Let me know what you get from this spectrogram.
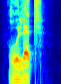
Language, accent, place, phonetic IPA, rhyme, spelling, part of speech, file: German, Germany, Berlin, [ʁuˈlɛt], -ɛt, Roulette, noun, De-Roulette.ogg
- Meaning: roulette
